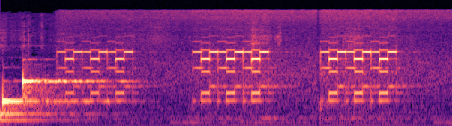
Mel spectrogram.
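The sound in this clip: Electronic telephone ringing on a call to a service hotline: a brief tone at the start, then three warbling, high-pitched ring bursts at an even rhythm with short pauses between them.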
